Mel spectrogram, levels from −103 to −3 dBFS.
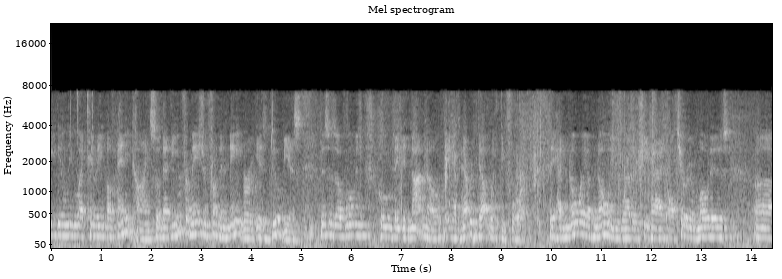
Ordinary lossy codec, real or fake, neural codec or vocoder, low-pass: MP3, 48 kbps; fake; vocoder, 22.05 kHz, 80 mel bands, WaveNeXt; 7.2 kHz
